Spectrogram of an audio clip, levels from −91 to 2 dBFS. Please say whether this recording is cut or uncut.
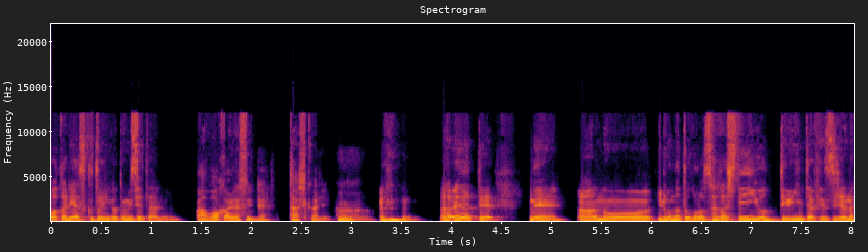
cut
